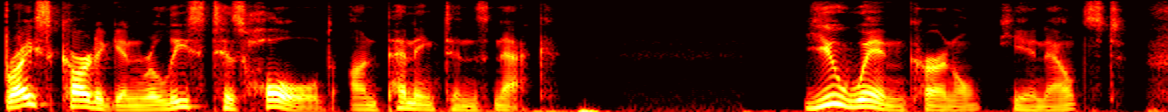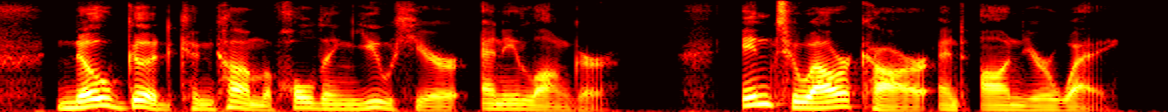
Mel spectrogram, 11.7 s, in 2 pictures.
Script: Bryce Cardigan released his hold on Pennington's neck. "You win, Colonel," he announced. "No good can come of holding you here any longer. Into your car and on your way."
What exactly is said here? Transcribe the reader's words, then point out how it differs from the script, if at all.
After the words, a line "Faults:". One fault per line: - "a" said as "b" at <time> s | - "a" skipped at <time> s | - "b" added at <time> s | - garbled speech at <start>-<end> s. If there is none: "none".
Bryce Cardigan released his hold on Pennington's neck. "You win, Colonel," he announced. "No good can come of holding you here any longer. Into our car and on your way."
Faults:
- "your" said as "our" at 9.9 s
